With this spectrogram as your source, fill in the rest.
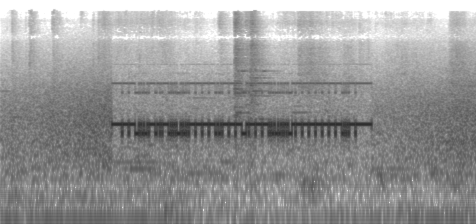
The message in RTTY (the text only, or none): CREDITS FOR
